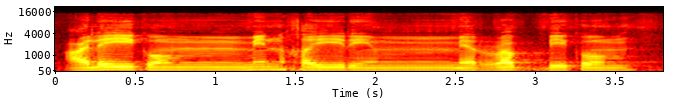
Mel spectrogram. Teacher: میم ساکن کے بعد ایک اور میم آیا ہے تو یہاں ادغام شفوی مع الغنہ، ادغام بھی ہوگا اور غنہ بھی ہوگا۔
